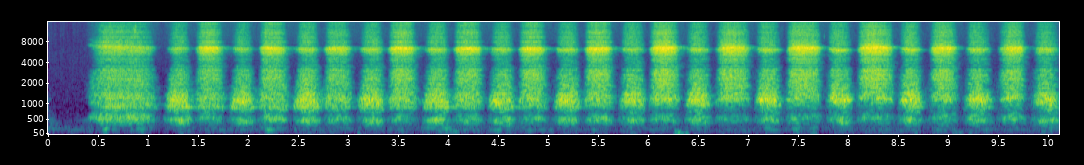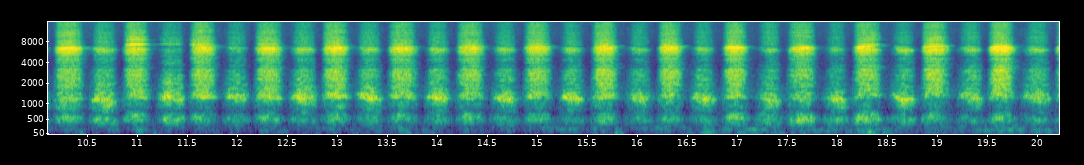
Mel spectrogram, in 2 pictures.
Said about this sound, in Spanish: vamos a comenzar a hacer respiración de fuego por la boca, inhalación y exhalación al mismo tiempo.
